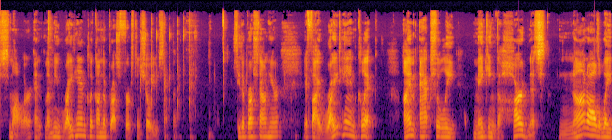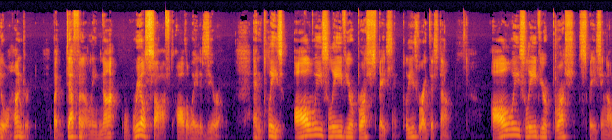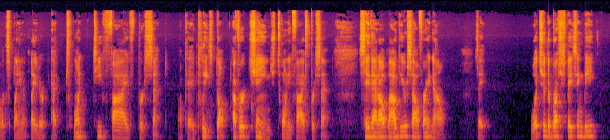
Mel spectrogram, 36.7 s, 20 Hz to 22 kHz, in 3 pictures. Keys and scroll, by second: 2.6-3.6 typing.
